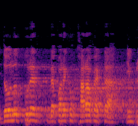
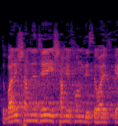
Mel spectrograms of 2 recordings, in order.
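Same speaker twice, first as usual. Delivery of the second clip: normal talking voice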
